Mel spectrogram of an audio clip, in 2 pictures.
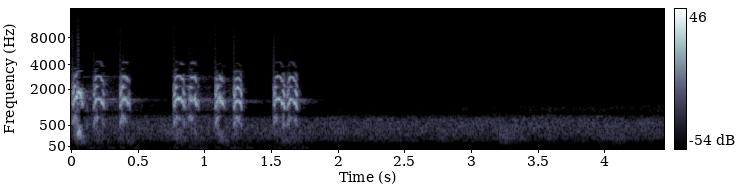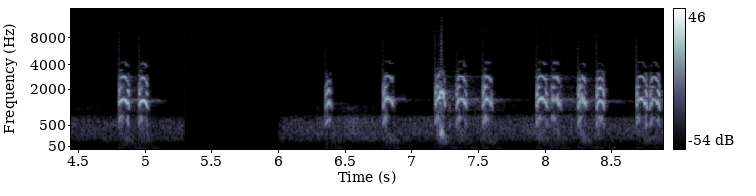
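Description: Eagle calling in quick runs of short, high notes: a burst of about nine at the start, two near the middle and another long run in the second half. Under the calls is a steady low background noise that cuts out for under a second just after the middle.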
